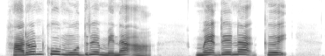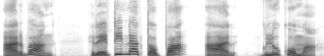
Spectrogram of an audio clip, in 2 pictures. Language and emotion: Santali, neutral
